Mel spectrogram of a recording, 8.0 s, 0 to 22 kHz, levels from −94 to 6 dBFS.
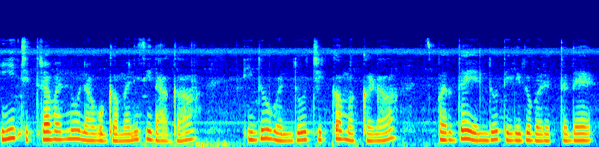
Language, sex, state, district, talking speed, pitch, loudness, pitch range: Kannada, female, Karnataka, Bangalore, 90 wpm, 200 Hz, -18 LUFS, 185-215 Hz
